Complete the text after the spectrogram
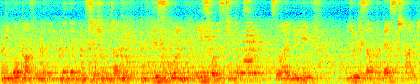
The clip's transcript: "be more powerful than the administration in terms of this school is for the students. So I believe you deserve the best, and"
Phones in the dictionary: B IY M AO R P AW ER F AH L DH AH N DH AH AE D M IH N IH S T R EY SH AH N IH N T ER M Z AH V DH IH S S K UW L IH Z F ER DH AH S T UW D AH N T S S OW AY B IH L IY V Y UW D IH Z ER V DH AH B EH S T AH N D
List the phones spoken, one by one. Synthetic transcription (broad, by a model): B IY M AO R P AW F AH L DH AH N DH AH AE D M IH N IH S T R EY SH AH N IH L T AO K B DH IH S S K UW L IH Z F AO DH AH S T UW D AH N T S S OW AY B IH L IY V Y UW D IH S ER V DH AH B EH S T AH N D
